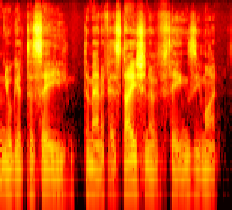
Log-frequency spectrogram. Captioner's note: none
